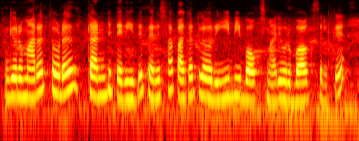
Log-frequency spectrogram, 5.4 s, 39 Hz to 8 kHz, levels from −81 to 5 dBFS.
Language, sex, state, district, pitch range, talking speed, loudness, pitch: Tamil, female, Tamil Nadu, Chennai, 185-230 Hz, 155 wpm, -16 LUFS, 200 Hz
